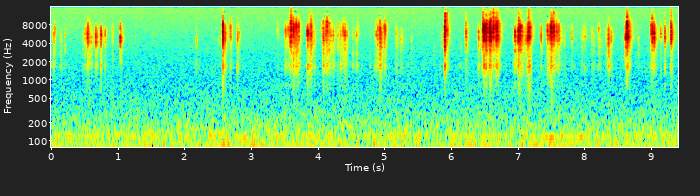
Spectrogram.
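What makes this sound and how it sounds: About ten small solid plastic or resin polyhedral gaming dice, clear, pearl and black with gold numbers, are cupped in both hands over a leather desk pad and shaken so they clack against each other. Quiet, bright, dry clicks come in irregular bursts and scattered single taps, each dying away almost at once with little low end.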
